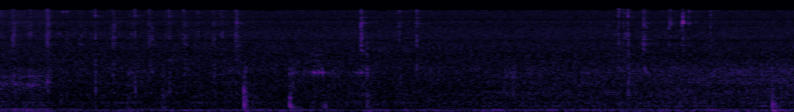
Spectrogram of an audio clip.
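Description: Grooming scissors snipping the synthetic hair of a model dog head: a few faint snips, two clearer ones about two and a half and three seconds in, over a low room hum.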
